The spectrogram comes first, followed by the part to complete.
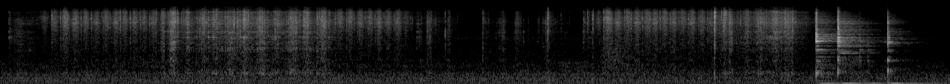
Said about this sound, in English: So I'm just going to pass them through a sieve so there are no large clumps, and just make everything even.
